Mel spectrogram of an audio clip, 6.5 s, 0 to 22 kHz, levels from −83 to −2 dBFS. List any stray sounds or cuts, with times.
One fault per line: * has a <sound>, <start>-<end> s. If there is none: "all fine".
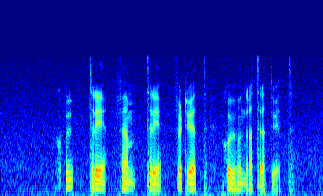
* has a dropout, 1.2-1.3 s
